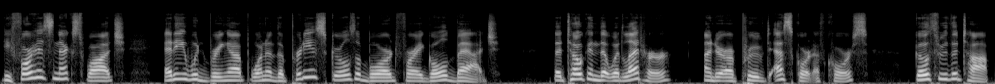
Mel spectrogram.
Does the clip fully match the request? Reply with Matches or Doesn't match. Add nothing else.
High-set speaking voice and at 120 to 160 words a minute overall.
Doesn't match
